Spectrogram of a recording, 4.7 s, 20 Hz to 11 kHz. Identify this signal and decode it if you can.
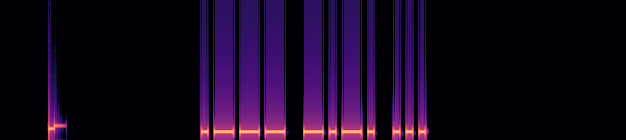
Morse code, heard as a keyed tone, about 25 wpm, 700 Hz. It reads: JCS
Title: USA Call Sign Postfixes - 3 Letters 25wpm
